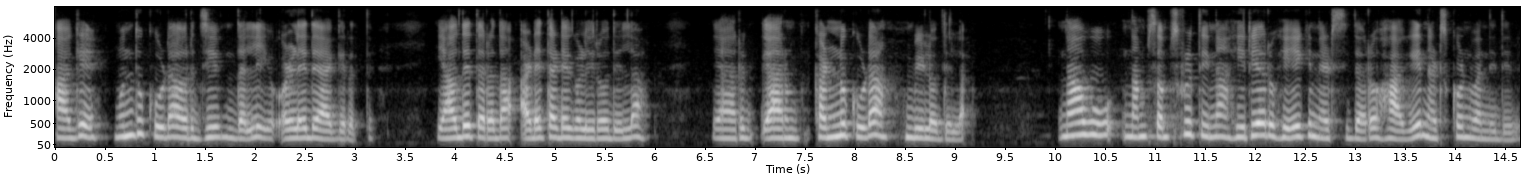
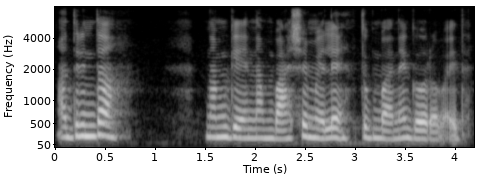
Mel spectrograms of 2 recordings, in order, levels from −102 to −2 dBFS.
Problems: none marked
